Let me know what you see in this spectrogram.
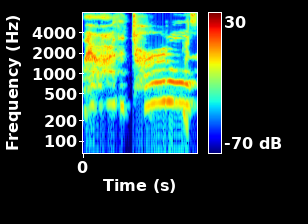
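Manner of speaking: very high, shrieking scream. Recalling a favorite Office quote he thinks of on the golf course: imitating Michael Scott screaming. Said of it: "I always think him screaming like".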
